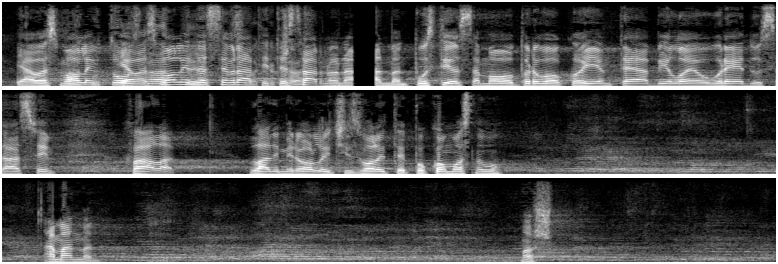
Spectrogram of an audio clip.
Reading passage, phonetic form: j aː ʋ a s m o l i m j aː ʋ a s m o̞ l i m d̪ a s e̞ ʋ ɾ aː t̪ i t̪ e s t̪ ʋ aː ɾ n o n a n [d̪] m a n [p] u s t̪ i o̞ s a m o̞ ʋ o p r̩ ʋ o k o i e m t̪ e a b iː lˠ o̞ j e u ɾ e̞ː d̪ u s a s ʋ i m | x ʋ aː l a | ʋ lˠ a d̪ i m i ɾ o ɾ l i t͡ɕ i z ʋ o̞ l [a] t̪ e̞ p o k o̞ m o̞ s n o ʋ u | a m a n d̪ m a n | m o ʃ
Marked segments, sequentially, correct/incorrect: correct, correct, incorrect: i

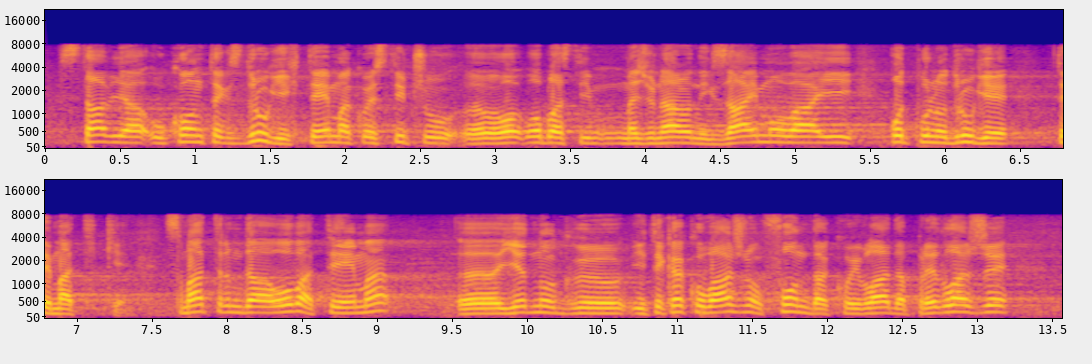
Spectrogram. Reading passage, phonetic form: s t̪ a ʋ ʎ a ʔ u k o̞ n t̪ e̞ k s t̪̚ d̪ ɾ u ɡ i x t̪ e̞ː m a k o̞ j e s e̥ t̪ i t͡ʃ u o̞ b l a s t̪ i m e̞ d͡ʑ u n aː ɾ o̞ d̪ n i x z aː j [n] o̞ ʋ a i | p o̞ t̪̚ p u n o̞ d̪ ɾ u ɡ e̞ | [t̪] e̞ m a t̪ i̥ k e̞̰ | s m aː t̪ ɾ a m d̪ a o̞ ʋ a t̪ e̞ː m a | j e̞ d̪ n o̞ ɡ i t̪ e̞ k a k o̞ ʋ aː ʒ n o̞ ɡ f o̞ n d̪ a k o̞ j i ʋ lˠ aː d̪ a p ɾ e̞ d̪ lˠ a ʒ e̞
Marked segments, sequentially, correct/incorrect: incorrect: m, correct

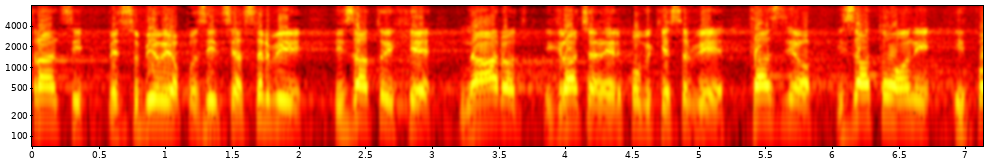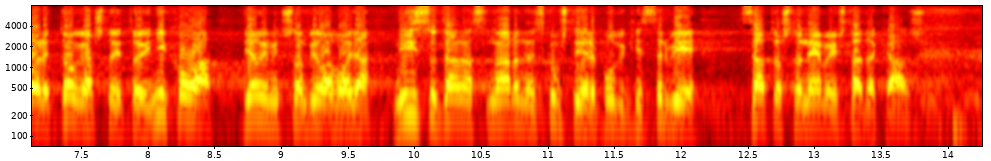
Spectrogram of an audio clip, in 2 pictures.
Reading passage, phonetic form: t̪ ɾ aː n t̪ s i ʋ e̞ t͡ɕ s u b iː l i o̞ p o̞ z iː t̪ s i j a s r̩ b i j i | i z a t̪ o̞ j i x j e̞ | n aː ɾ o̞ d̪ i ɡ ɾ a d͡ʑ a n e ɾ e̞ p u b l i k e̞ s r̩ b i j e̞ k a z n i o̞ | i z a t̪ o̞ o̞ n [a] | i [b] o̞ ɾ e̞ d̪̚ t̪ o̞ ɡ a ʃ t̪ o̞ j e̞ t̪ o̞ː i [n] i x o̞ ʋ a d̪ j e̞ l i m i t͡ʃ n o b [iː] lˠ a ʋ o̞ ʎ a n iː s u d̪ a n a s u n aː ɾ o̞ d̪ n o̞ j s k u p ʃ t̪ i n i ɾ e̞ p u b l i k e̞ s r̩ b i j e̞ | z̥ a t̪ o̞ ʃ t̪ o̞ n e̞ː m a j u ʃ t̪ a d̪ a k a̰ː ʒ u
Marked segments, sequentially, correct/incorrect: incorrect: i, incorrect: p, incorrect: ɲ, correct

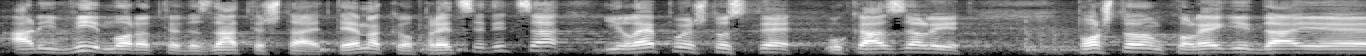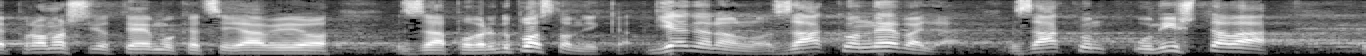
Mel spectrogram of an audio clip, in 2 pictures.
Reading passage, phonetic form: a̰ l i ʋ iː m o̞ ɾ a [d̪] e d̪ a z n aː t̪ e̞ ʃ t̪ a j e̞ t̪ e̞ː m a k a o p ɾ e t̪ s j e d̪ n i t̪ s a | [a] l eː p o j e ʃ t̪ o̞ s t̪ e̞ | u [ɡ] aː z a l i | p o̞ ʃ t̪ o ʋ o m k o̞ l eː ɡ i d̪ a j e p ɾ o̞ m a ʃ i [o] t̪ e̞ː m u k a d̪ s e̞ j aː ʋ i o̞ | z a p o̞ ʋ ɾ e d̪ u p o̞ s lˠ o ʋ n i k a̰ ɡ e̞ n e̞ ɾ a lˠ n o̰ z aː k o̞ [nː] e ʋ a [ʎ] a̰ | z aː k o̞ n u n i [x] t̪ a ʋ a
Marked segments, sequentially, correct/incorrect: incorrect: t̪, incorrect: i, incorrect: k, correct, correct, correct, incorrect: ʃ

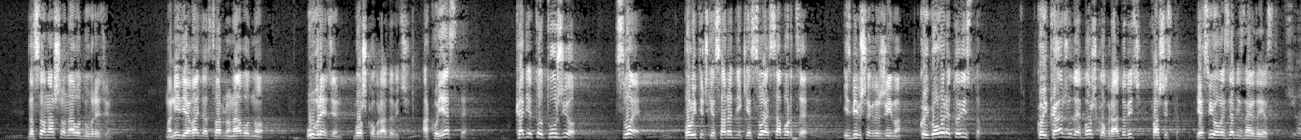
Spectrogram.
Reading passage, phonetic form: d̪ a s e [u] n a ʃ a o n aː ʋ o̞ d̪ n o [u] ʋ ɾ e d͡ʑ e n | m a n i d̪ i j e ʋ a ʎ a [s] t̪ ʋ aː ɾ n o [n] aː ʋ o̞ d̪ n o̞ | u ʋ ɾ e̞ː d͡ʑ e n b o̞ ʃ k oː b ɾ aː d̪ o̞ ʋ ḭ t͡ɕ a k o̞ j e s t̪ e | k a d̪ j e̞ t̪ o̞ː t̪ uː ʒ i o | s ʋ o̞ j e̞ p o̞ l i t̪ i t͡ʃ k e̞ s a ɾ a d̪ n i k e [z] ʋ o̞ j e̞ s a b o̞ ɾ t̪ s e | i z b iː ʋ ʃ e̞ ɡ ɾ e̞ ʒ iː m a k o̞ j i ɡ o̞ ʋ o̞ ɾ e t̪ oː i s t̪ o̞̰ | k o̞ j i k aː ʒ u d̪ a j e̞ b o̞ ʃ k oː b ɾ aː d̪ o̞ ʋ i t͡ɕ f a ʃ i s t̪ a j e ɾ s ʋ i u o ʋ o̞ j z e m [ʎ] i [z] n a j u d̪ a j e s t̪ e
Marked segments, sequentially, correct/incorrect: incorrect: o, correct, correct, correct, incorrect: s, correct, correct

